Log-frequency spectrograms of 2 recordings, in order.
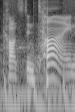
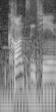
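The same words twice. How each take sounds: First: The last syllable rhymes with 'line'. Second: The last syllable rhymes with 'seen'. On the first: This is the form used in the original source. "technically it's pronounced Constantine in the original source material" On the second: This is the form used in most screen adaptations. "has become way more popular"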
